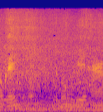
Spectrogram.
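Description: Fingers tap keys on a laptop keyboard.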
